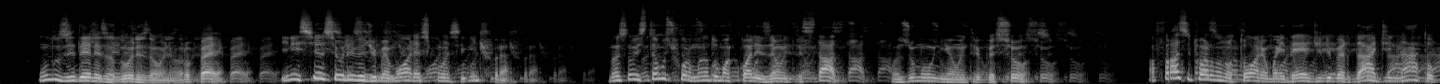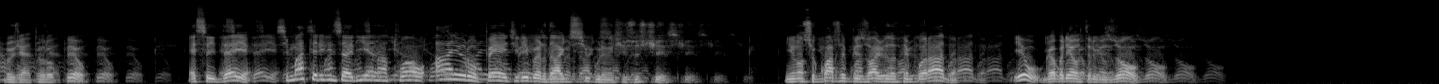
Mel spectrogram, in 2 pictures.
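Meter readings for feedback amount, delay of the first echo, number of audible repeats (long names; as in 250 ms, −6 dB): 34%, 293 ms, 3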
